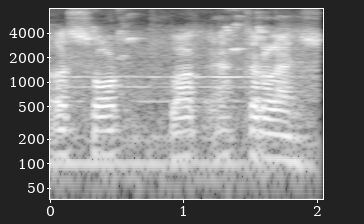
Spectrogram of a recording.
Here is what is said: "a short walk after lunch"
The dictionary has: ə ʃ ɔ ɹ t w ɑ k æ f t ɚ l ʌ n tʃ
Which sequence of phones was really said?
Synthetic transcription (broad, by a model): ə s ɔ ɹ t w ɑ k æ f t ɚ l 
